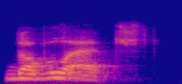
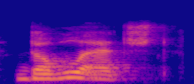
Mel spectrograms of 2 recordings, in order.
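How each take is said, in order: No difference in how they are said.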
